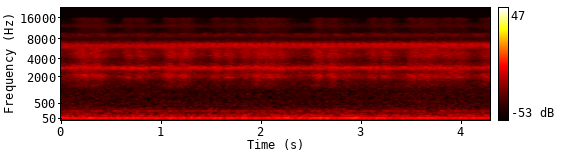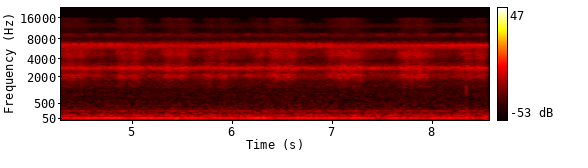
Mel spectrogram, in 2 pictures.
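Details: Deep South night sounds of crickets: layered shrill trilling, pulsing softly in waves, a continuous insect chorus with a faint low drone and no other clear sounds.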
